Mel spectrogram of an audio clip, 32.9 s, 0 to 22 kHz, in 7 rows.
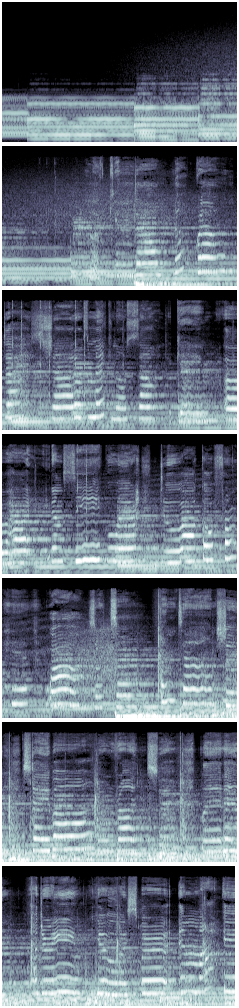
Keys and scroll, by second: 2.4-4.3 typing, 6.7-8.7 typing.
